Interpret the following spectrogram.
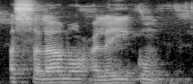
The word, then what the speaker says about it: السلام علیکم: ہوتی ہے۔ سلام اور جواب سلام کا درست تلفظ بھی یاد ہونا چاہیے. پہلے میں کہتا ہوں پھر آپ سن کر دہرائیے. السلام علیکم.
